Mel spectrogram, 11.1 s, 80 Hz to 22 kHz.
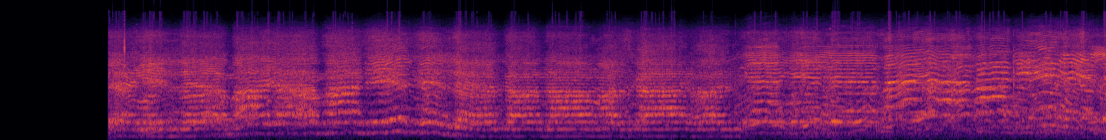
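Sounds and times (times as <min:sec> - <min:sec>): group singing folk song: 0:01.1 - 0:11.0.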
